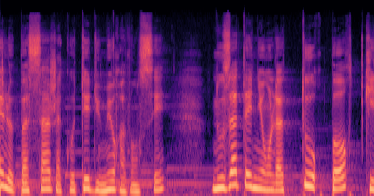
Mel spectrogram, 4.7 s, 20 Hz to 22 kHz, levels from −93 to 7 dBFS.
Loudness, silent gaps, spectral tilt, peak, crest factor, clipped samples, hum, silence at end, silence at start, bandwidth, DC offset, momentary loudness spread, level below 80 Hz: -14 LUFS; none; -5.5 dB/octave; -2 dBFS; 12 dB; under 0.1%; none; 0 s; 0 s; 15.5 kHz; under 0.1%; 7 LU; -40 dBFS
